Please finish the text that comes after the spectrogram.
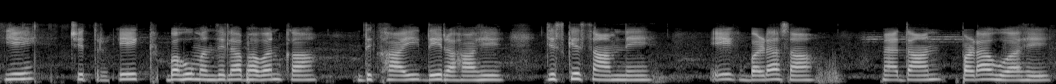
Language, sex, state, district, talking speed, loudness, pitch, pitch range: Hindi, female, Uttar Pradesh, Muzaffarnagar, 110 wpm, -19 LUFS, 220 Hz, 210-230 Hz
